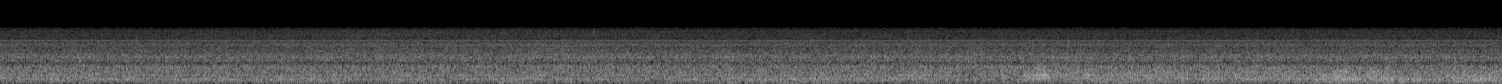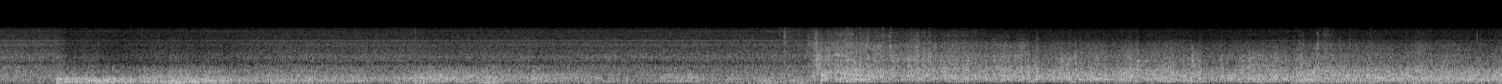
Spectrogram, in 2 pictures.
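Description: Thunder from nearby cloud-to-ground lightning. A steady hiss runs for about half the time, then a sudden loud, deep rumble of thunder comes in, and a few seconds later a second, sharper clap rolls on.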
